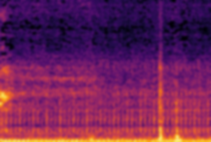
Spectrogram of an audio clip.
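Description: Steady low hum of a Toyota Agya's engine idling, heard from inside the cabin, with a few faint clicks from the manual gear lever being moved through the gate between gears.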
